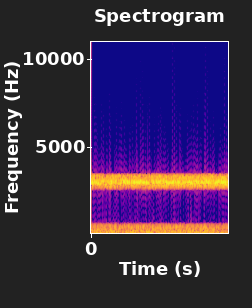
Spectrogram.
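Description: A steady, unbroken high-pitched ringing tone imitating the tinnitus Beethoven suffered holds at constant loudness throughout, layered over a dense, low rushing hiss, with no voices.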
